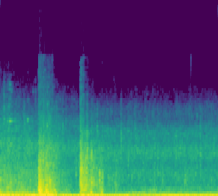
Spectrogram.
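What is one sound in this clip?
Flames crackle and roar.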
